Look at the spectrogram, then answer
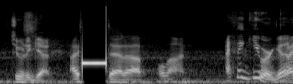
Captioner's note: beep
